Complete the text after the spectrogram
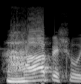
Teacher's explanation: یہ ہا ہے، اس کی آواز سینے سے نکلتی ہے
